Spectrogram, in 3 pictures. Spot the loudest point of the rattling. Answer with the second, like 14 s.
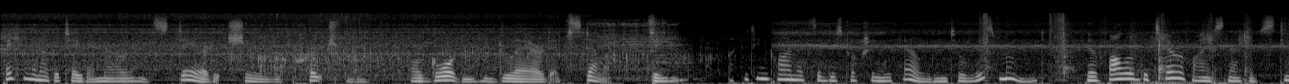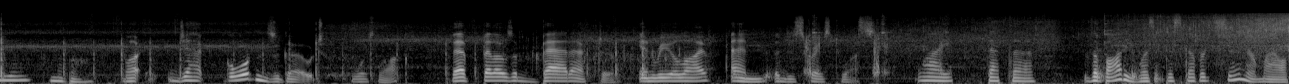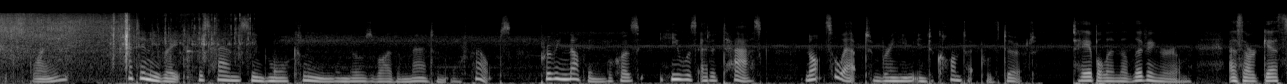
27 s.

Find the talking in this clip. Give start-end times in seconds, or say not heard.
0.0-26.4, 27.1-38.6.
